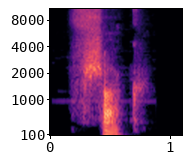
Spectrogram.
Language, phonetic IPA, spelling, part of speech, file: Polish, [fʃak], wszak, particle, Pl-wszak.ogg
